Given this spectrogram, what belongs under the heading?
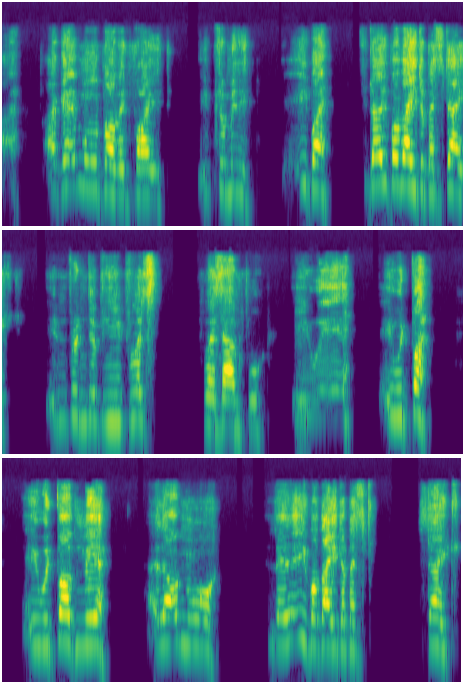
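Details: Adult male with a severe type of cerebral palsy; dysarthria (cerebral palsy).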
